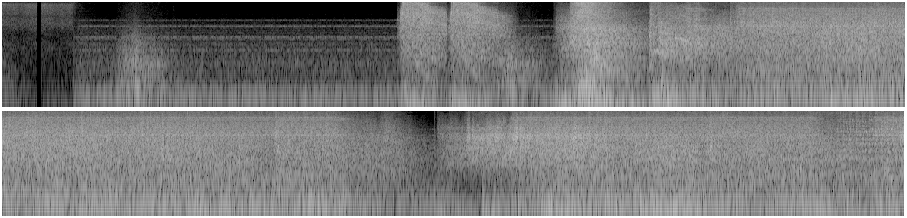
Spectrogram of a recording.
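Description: A flying craft's engine roars steadily.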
